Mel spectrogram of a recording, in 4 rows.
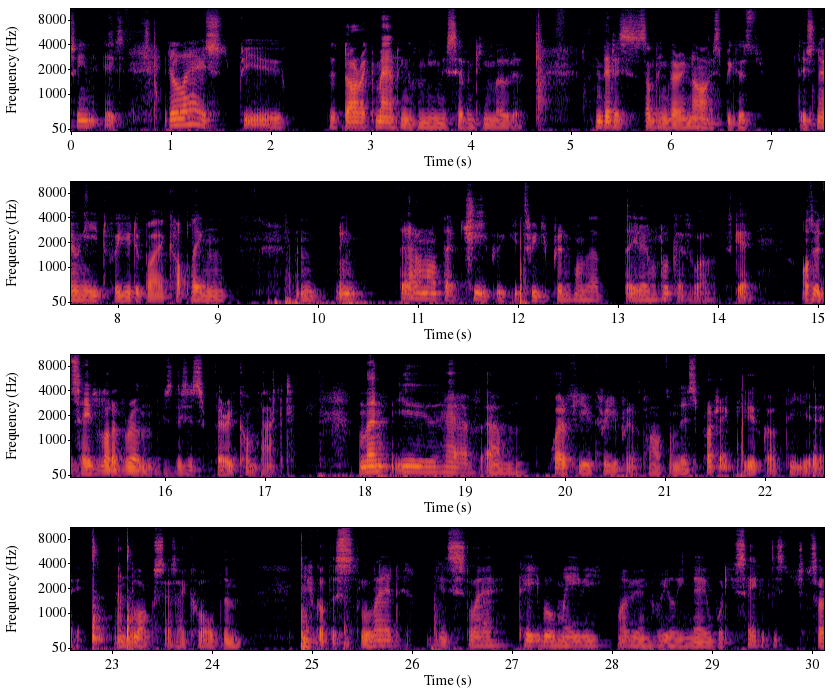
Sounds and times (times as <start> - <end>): Speech: 0.0 - 4.6, 5.2 - 30.1.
